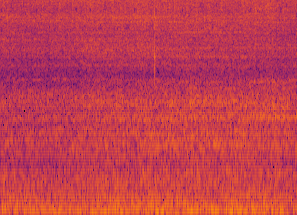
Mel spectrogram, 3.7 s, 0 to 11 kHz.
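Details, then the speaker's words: Old York rooftop unit, forced-air furnace with cooling, R22, no-heat complaint: loud steady low rumble and droning fan, no knocking or squeal after restart; normal running. "so it started up again no issues i'm gonna do this a couple more times"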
